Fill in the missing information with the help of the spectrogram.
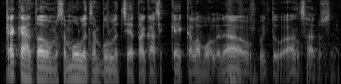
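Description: A man's voice: sits low, expressive. A man co-hosting a casual podcast chat, dry and blunt, swearing casually.

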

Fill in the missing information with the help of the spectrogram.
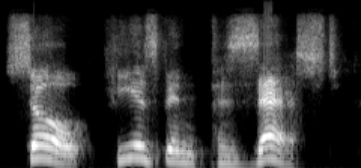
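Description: A podcast co-host with a high-pitched, fairly bright voice retells a movie at a slow pace yet with lots of animation. His casual movie-review banter is rambling, slangy, and profane.

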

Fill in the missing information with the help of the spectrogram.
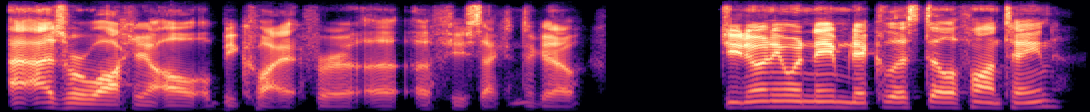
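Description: A man playing a tabletop game in character, hesitant with many pauses and restarts. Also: mid-range voice, lively intonation, pushed and bright, no room sound, highs cut off. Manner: hesitant, lots of ums and restarts. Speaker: player.

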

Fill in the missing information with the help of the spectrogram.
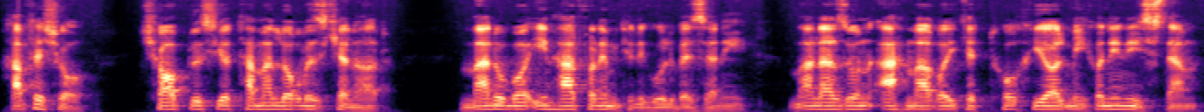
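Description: A man reading an audiobook, voicing a pompous, short-tempered man posing as an inspector, scolding in a low voice. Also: a little mellow. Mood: angry. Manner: haughty, scolding.

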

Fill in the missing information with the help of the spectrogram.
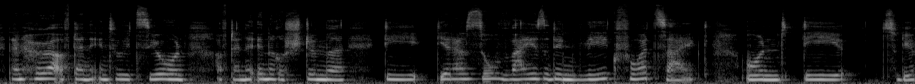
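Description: Female self-help podcast host: warm dark tone, even pitch, earnest and encouraging. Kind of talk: reflective spiritual self-help talk.

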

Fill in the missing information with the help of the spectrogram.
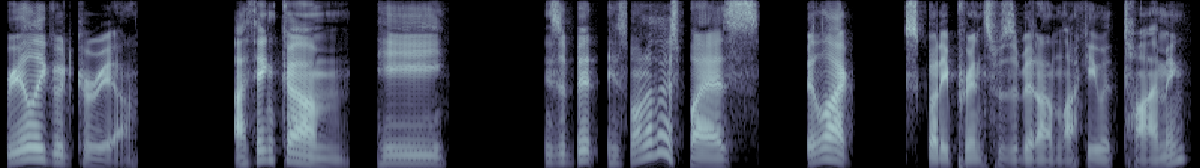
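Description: A man's voice: mid-range voice, sing-song, normal speed, bright, forceful tone, dry recording, studio quality. A man chatting casually about sport in a laid-back, slangy way. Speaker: sports talk co-host.

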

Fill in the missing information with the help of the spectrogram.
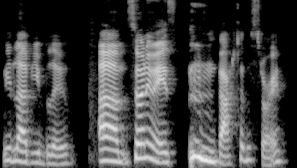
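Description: A woman's voice: medium pitch, lively intonation, brisk, a bit bright. A woman podcast host telling a story in casual chat, chatty and giggly, full of fillers.

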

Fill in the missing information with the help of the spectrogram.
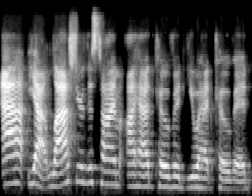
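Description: This podcast host speaks a little slowly in a mid-range, pushed and bright voice with fairly even intonation. She's chatty and loose in casual conversation, a little congested and nasal with a slight cough, swearing often and filling in with "like".

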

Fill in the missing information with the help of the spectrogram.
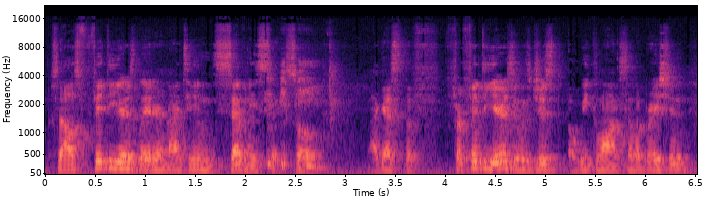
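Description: Speaking fast in a mid-range voice, this twentysomething Nigerian podcast host leads a casual group discussion in an echoey room. He keeps it conversational, frequently corrects himself, and leans on "you know what I'm saying."

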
